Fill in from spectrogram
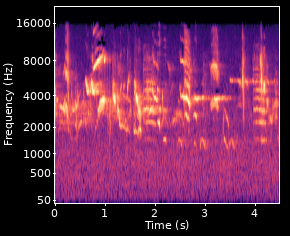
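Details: A male Gray catbird in spring pours out a varied song of short scratchy phrases, mews and a long thin whistle, with notes often repeated and mimicked from other birds.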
